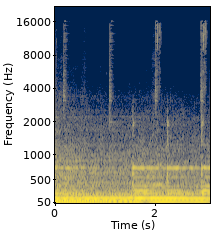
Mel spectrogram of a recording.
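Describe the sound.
Car engine humming while driving through city streets along Kongensgata and Karl Johan, a steady low droning rumble with a few brief hissy bursts over it.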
